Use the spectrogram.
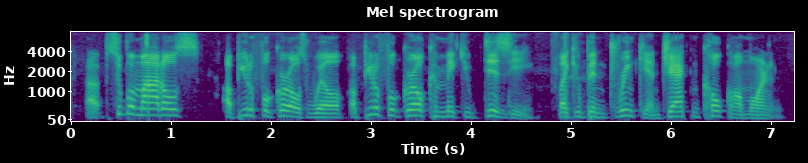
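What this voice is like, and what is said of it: Imitates another person's voice. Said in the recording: “I don't think I can do a good enough impression.”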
